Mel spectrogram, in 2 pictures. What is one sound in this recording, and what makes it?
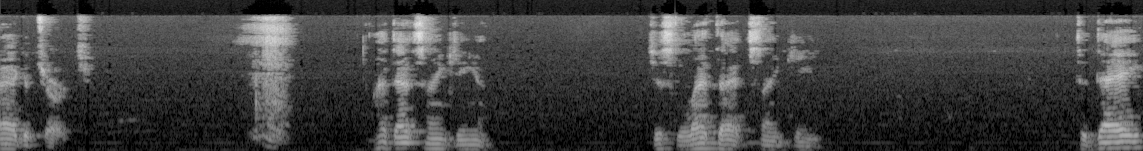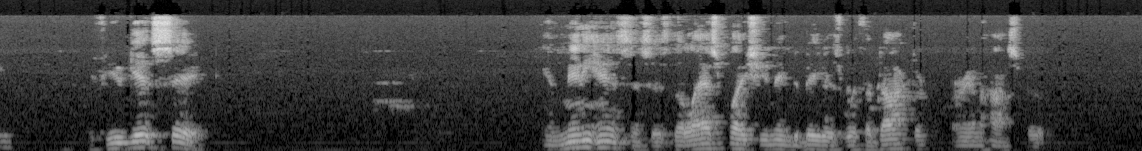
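An older man speaks calmly and close into a microphone, with pauses between phrases.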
